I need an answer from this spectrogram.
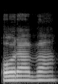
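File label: "Orava", Slovak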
